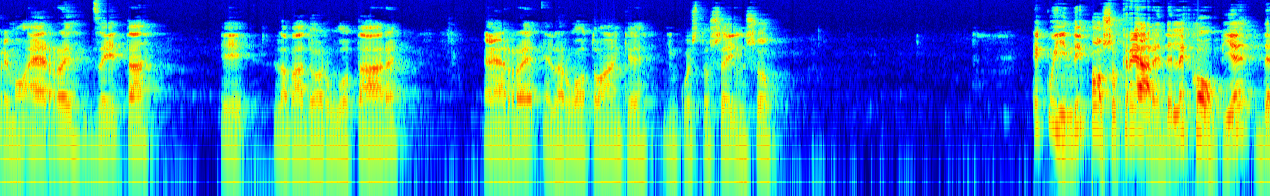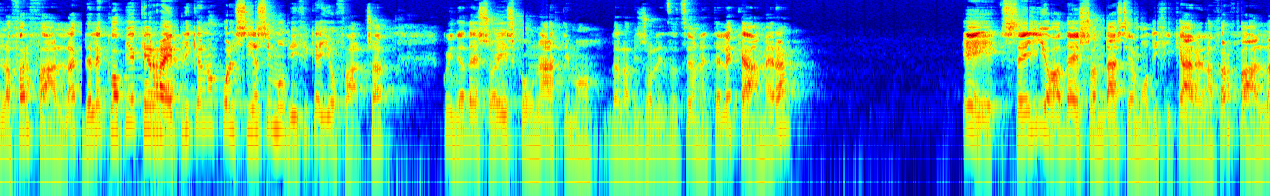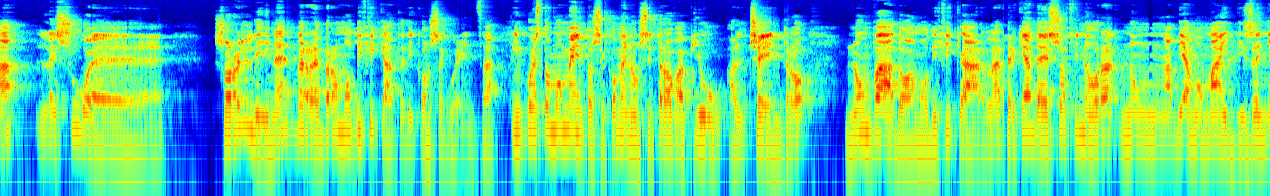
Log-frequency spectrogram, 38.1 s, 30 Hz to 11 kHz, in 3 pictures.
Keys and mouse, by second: 0.0 r, 5.3 r, 8.5 g, 13.5 click, 18.4 KP_0, 19.8 middle click, 30.2 middle click, 32.5 middle click.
